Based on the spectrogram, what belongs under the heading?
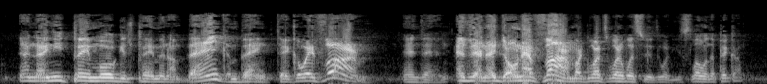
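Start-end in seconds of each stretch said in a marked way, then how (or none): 0.2-5.8 booming, very loud, slow, deliberate farmer voice. Retelling a phone call, imitating the farmer on the phone. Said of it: "He goes".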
